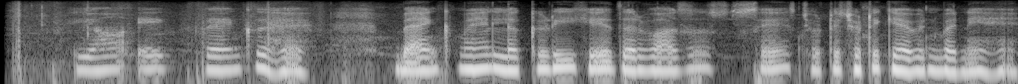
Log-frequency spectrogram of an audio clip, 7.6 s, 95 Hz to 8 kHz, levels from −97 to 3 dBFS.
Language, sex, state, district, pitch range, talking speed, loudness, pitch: Hindi, female, Rajasthan, Churu, 180-205 Hz, 120 wpm, -18 LUFS, 195 Hz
